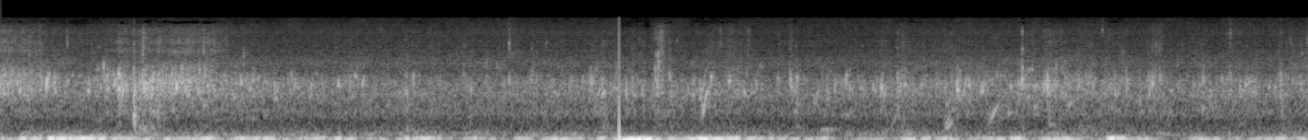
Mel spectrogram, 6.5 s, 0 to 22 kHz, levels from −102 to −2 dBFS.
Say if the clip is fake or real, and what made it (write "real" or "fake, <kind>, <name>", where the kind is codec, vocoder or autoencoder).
real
